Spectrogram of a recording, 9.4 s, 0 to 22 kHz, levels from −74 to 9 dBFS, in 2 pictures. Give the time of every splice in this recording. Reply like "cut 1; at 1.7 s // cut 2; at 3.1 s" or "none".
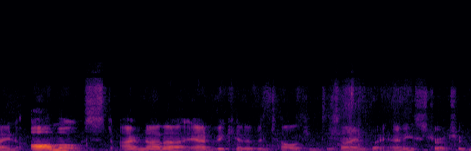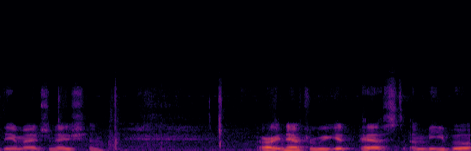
cut 1; at 4.5 s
